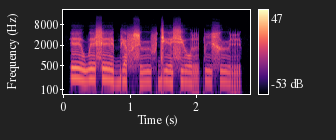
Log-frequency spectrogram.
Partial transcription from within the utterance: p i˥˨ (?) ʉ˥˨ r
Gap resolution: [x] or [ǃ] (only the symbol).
x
